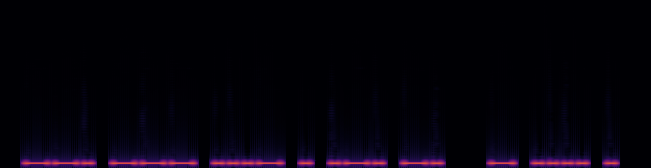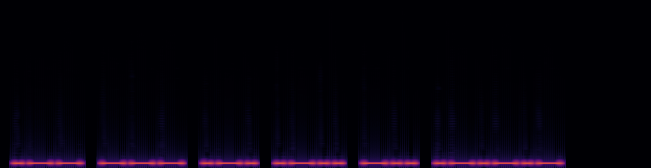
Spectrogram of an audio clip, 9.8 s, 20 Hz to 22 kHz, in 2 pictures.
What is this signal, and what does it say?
Morse code, heard as a keyed tone, about 22 wpm, 700 Hz. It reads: GOVERN THE WORLD.
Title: Sentences from Top 1000 Words - Review Part 2 - 22wpm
